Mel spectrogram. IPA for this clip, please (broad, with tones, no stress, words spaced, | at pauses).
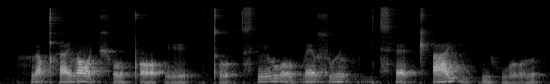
hɯ˧˩qʰi˧˥lɔ˥˧t͡ʃʰo˨˩˦ pʼɔ̰˧˩ʔḛ˩˧˩ | tʼo̰˩˧˩ʔt͡sʰĩ˧˥lwo˨˩˦ bɛ˧sʷɯ˧˥lki̤˧˥t͡sʰɛ˧ʔ t͡ʃʼa˧˥ jḭ˧˩ki˧˩fwo̰˨˩˦l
